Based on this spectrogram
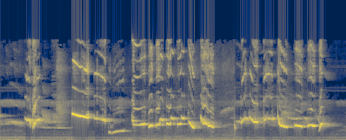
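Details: Oriental magpie-robin in full 'cengkok rapat pedas' song for training other birds. Dense bursts of shrill whistles, downward slides and quick chattering notes come almost continuously, with a low electrical hum beneath.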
